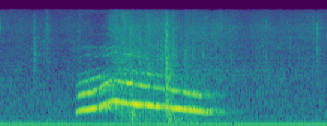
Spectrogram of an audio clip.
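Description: A pet animal's single drawn-out cry, about a second long, rising in pitch and then sliding slowly down, over a low steady hum.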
